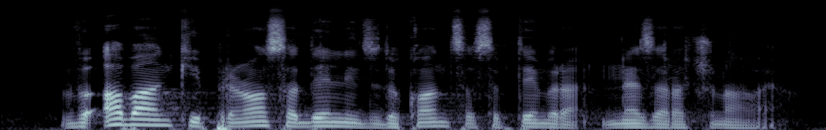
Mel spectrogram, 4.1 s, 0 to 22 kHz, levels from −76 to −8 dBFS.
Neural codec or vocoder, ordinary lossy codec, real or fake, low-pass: none; none; real; 19.8 kHz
